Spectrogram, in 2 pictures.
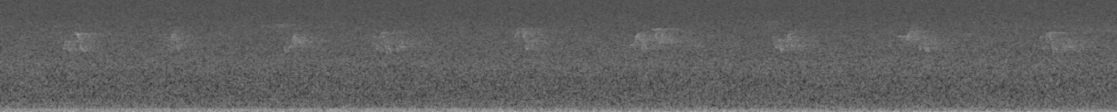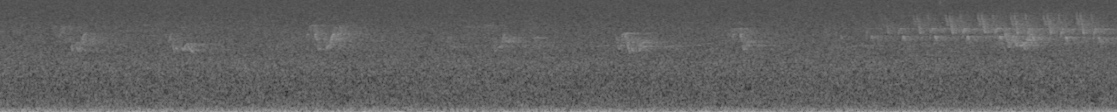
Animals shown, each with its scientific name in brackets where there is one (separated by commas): Ovenbird (Seiurus aurocapilla), Red-eyed Vireo (Vireo olivaceus)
